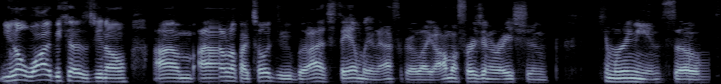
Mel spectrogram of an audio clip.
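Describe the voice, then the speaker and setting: Brief: easygoing podcast man, middle pitch, relaxed anecdotes. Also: fairly quick, no room sound, rough recording. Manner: laid-back, relaxed storytelling with fillers. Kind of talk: casual podcast chat.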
